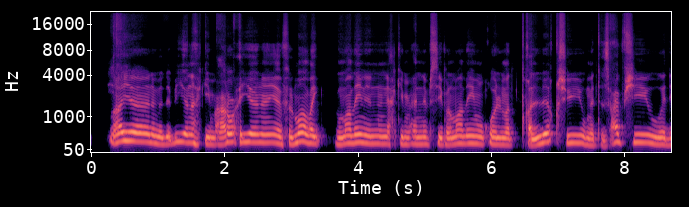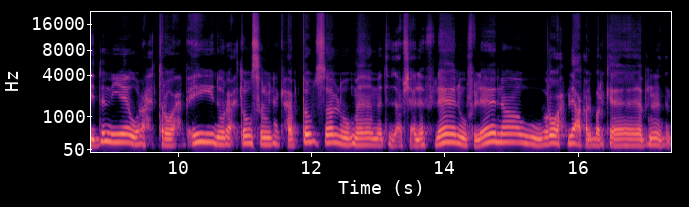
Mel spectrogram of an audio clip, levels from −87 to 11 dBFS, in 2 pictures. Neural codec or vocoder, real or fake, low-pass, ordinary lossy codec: autoencoder, 48 kHz, 128 numbers a frame, DAC-VAE, trained on Japanese speech; fake; none; none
